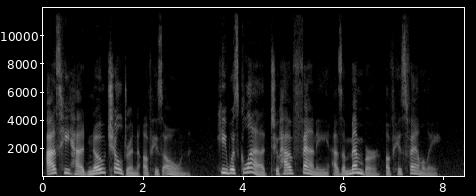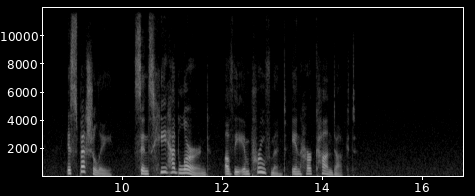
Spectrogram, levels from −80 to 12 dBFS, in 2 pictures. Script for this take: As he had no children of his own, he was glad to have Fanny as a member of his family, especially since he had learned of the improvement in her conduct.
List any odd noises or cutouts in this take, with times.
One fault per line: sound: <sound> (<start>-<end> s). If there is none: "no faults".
no faults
